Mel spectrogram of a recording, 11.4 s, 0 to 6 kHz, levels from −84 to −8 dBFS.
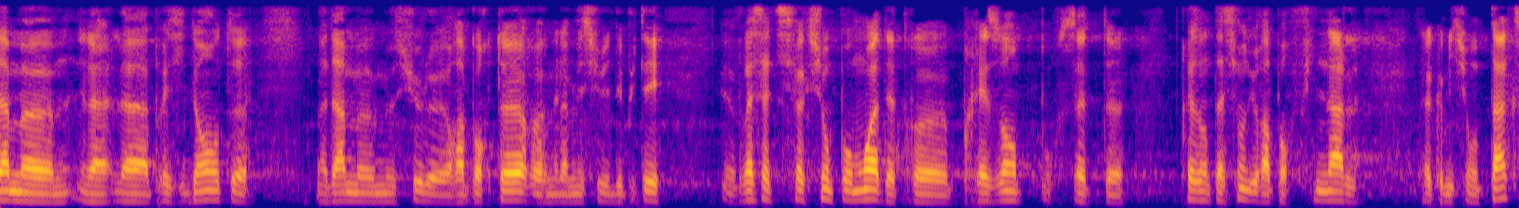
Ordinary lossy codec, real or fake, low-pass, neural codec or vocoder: none; fake; 5.4 kHz; codec, 24 kHz, 3.1 kbps, DualCodec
